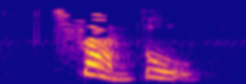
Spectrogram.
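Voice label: "散步", Mandarin Chinese; hsk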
